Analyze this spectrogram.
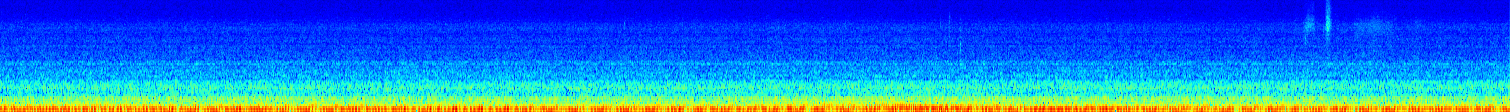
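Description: A car engine hums with a low, steady rumble.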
